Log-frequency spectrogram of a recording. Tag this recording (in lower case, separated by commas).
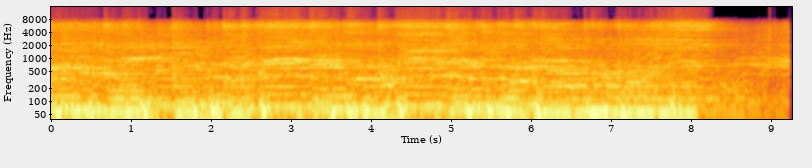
music, guitar, plucked string instrument, electric guitar, musical instrument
